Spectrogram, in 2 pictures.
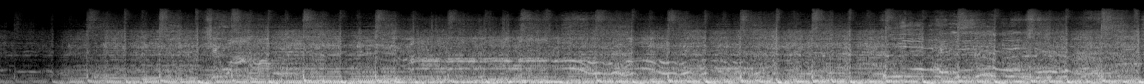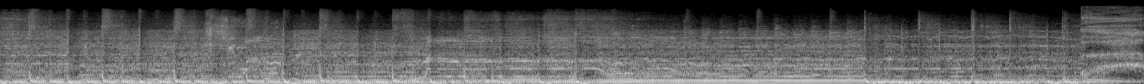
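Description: A loud rock song chorus plays at full volume, with a singer shouting the word 'more' nine times, counting the delay echoes, in quick succession over pounding drums and distorted guitars.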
